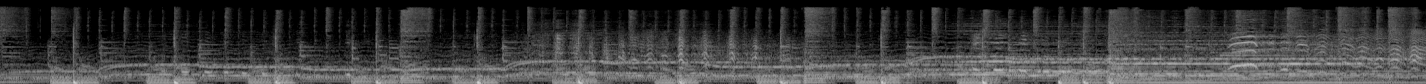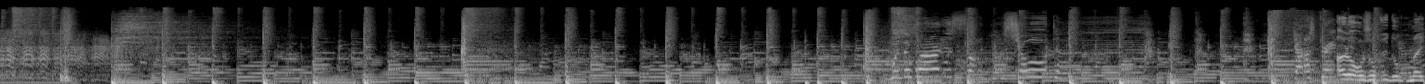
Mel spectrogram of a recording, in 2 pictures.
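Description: An upbeat disco-funk pop track with a bouncing bass line, steady beat and layered synths and vocals, playing continuously and loud, shifting into a punchier, more rhythmic section midway.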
